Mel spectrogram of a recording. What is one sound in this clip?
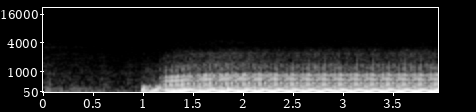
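A racing car engine idles with a steady loud rumble.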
